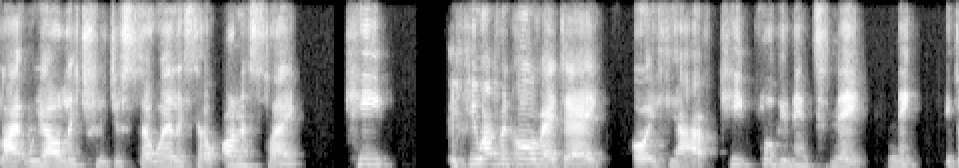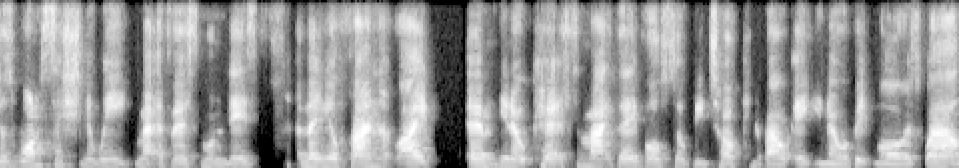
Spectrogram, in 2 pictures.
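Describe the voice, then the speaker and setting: Speaking at a fairly quick pace, a woman with a northern English accent uses a medium pitch and a bright, sharp tone. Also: ordinary pitch variation. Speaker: crypto community call presenter. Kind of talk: casual group video call talk. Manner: fast; animated.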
